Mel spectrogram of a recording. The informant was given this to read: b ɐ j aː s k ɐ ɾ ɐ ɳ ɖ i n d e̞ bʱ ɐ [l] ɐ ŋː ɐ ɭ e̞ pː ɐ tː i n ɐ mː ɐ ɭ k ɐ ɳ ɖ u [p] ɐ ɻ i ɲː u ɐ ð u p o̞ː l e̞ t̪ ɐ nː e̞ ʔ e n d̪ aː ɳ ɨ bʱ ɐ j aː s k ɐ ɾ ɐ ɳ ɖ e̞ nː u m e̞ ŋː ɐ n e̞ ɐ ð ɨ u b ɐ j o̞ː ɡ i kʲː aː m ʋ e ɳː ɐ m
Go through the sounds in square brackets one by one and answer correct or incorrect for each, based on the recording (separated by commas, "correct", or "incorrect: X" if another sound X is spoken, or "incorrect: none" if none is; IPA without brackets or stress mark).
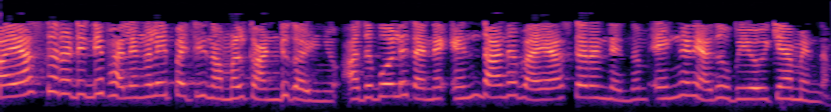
correct, incorrect: k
